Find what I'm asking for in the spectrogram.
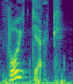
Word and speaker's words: Vojtěch: Vojtěch.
